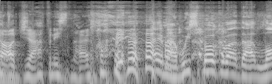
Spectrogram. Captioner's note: laughing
